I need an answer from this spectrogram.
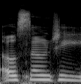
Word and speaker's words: Osunjii: hello my name is osunji and i have been doing stand-up for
